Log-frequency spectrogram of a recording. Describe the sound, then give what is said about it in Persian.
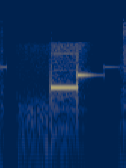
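Electronic telephone tones as a call drops: a few short, steady beeps at different pitches, one of them louder and longer than the others, with no talk. “خب تماس ما با دکتر پویا بازم قطع شد.”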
